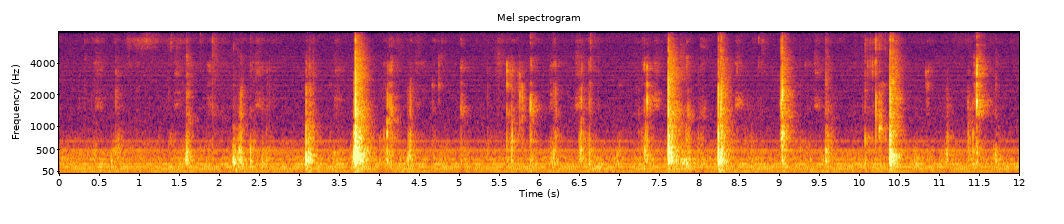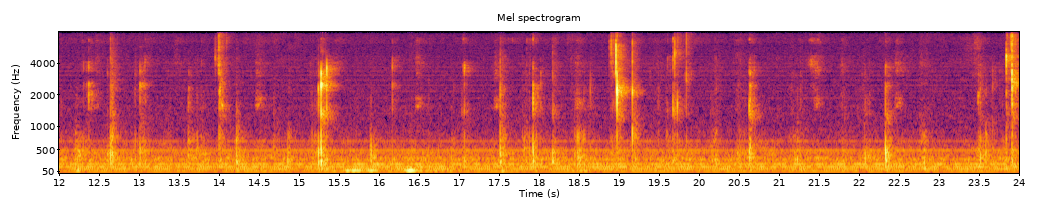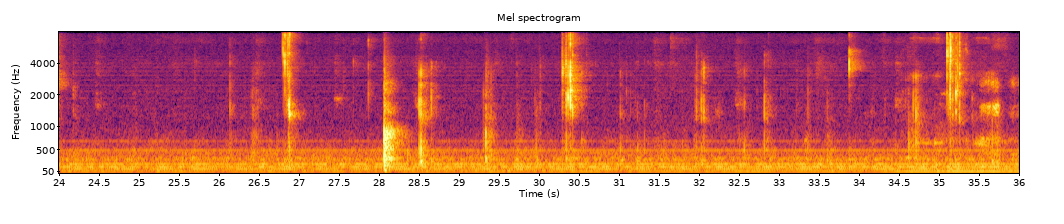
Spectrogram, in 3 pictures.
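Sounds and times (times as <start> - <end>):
wet mouth clicks and smacks: 18.9 - 19.9, 23.8 - 24.1, 26.8 - 27.1, 30.3 - 30.6, 35.0 - 35.8.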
